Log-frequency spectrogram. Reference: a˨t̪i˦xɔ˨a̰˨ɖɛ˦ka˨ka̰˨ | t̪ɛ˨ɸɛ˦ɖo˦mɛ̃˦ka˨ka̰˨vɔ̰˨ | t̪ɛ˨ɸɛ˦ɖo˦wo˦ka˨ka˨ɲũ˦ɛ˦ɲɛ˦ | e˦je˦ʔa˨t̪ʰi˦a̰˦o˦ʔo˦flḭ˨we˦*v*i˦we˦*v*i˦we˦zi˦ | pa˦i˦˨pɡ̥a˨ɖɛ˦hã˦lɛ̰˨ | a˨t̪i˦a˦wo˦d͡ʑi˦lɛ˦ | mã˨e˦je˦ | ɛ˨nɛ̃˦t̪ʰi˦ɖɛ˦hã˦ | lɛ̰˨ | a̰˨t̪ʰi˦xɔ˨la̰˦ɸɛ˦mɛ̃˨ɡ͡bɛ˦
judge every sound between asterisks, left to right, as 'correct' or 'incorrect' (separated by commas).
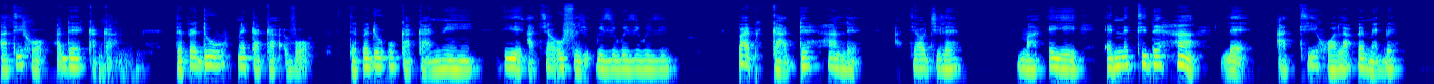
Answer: incorrect, incorrect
